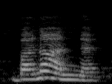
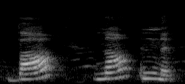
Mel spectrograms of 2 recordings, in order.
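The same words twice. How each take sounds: First: Said in the usual way. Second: "Ba, na, n" as separate sounds with pauses between; "Ba, na, n" broken up for a beginning reader; syllable by syllable. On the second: Shown as a demonstration. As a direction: sound out "Ba, na, n" piece by piece. Teacher sounds out syllables for learners.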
